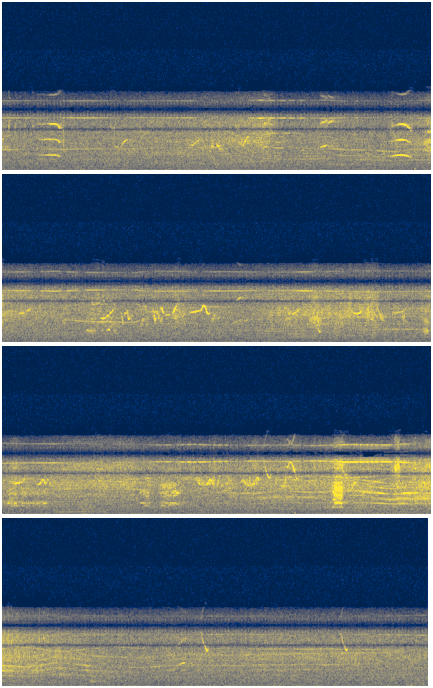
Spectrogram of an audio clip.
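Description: Wild birds calling: short chirps and whistles scattered throughout, with the loudest, sharp call about twelve seconds in.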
